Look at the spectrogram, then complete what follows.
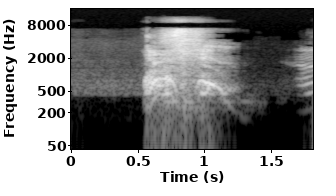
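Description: A single loud sneeze bursts out sharply and fades quickly, followed by a brief moment of silence before a voice begins again.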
